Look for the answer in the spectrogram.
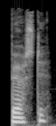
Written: børste

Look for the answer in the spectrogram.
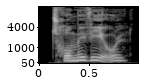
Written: trommehvirvel

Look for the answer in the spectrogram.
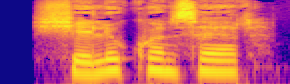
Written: cellokoncert

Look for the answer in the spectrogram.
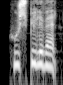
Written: husspildevand

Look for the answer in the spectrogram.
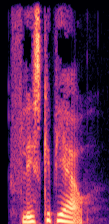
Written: flæskebjerg

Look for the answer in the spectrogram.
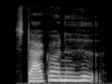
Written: stakåndethed

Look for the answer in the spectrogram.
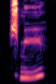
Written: smyge

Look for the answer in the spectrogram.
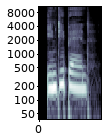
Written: indieband

